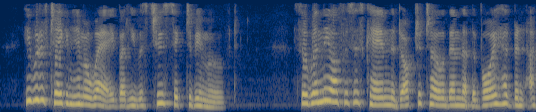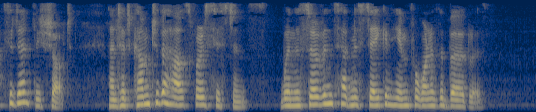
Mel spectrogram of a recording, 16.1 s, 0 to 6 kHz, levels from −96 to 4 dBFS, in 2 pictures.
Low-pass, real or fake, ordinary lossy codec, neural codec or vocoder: 5.4 kHz; real; MP3, 32 kbps; none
